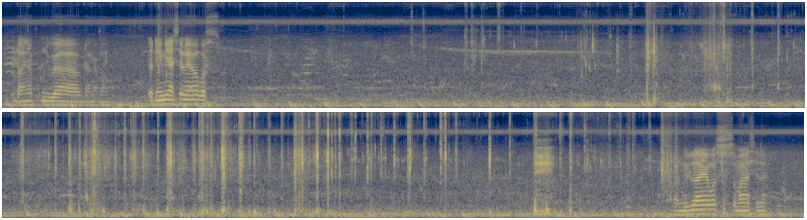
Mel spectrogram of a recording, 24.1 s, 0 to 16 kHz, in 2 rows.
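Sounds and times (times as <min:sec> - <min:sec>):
clicks and rattles of prawns: 0:08.6 - 0:22.4.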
